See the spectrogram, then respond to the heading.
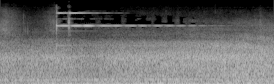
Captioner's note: bell ringing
